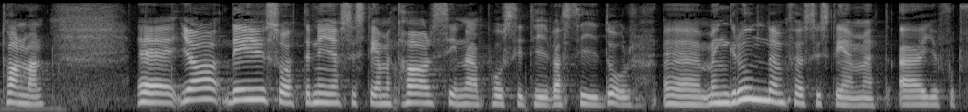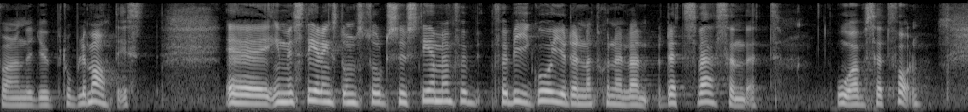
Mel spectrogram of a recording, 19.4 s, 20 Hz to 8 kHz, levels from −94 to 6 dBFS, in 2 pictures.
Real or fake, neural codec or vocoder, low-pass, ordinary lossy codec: real; none; 7.2 kHz; none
